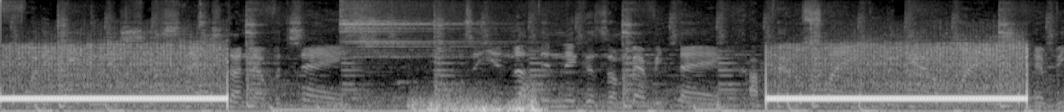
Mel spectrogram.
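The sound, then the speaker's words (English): An outgoing phone call rings twice on the line, each steady, loud two-second ringback tone followed by a long pause filled with faint, muffled background noise. “So happy it rings.”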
